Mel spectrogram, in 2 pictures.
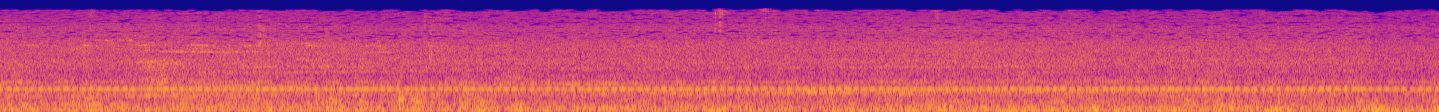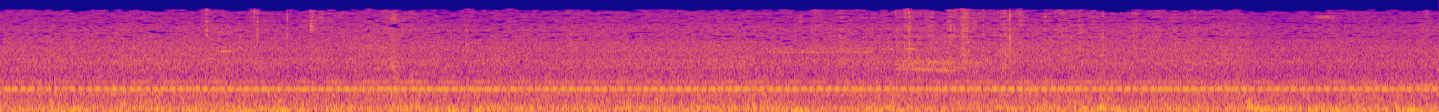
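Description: Mumbai local electric multiple-unit train running at speed, heard from inside the coach: a steady rumble of wheels on the track with a constant high whine held throughout.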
